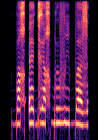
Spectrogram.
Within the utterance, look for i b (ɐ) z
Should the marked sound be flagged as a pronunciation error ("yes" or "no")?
no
